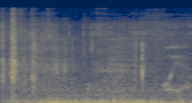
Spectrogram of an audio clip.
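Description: Wind buffeting the microphone as an uneven low rumble, with a couple of faint clicks, one just after the start and one near the end.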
